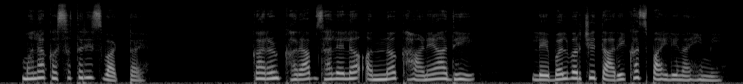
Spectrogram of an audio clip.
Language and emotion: Marathi, sad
